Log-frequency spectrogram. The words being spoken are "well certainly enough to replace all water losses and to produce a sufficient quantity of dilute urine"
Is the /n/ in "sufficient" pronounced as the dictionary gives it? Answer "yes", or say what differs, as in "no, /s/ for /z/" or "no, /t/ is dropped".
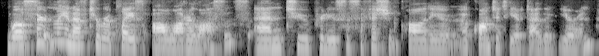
no, /l/ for /n/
